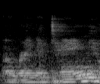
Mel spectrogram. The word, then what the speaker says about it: orangutan: Also, I apparently pronounced the word orangutan with a G on the end, which in my defense is a fairly common inaccuracy. It does not have a G, but and so I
